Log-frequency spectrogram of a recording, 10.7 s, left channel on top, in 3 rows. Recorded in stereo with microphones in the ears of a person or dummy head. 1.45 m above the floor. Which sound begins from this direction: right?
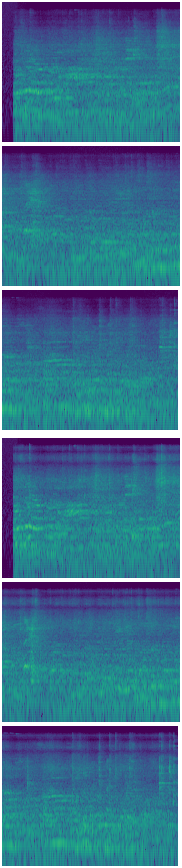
A sneeze, at 0.2 s.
